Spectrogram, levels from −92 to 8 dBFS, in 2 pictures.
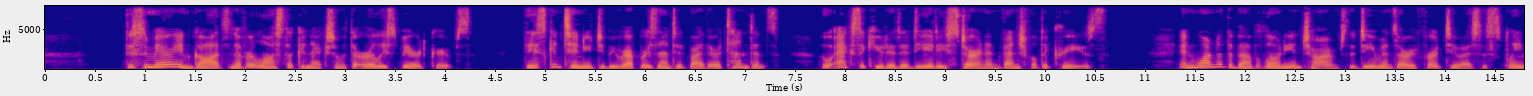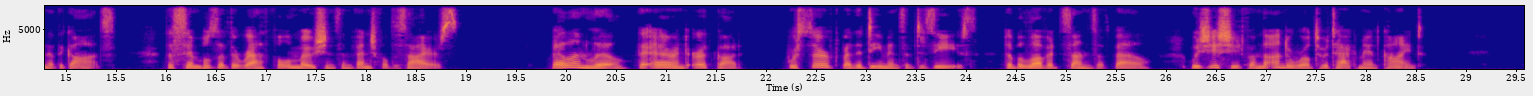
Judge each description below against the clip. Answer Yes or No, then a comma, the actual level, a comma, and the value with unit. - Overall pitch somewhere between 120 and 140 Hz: No, medium, 185 Hz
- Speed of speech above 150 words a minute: Yes, average, 165 wpm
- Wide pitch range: No, average, 4.1 semitones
